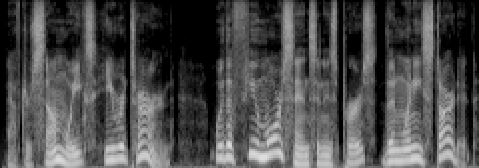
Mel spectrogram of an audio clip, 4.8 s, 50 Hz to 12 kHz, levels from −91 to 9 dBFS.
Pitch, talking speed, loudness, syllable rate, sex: 165 Hz, 215 wpm, -17 LUFS, 5.1 syllables/s, male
